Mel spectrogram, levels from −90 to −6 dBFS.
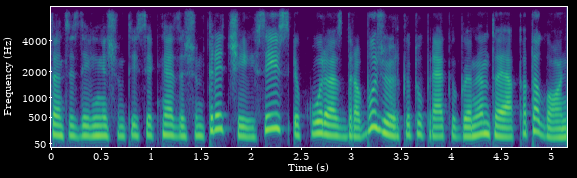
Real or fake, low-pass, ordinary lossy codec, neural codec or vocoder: fake; 7.2 kHz; Opus, 32 kbps; codec, 16 kHz, 2 kbps, FunCodec, trained on LibriTTS, 25 frames a second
